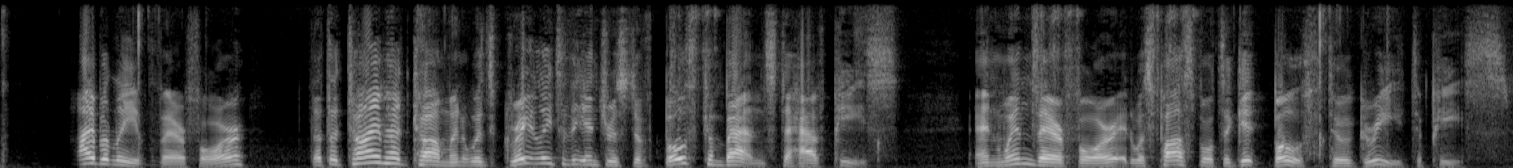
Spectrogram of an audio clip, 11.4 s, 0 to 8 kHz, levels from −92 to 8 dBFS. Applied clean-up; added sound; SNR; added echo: neural mask model RNNoise.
